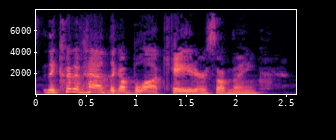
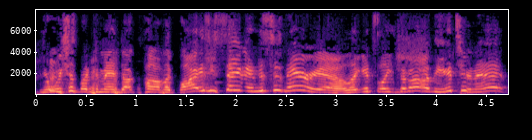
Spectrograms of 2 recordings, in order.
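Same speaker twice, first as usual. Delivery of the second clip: pitched-up disbelief; high exasperated rant; 9 semitones higher than usual. Real, not acted. Fan ranting about nonsense dialogue, high exasperation. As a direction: rant in amused frustration.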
